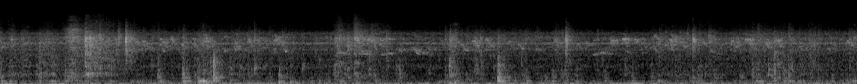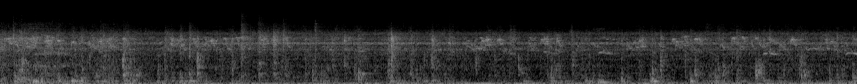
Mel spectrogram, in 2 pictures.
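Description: Young coturnix quail peeping continuously in a brooder, with scraping and rustling of bedding litter as it is scooped out.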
